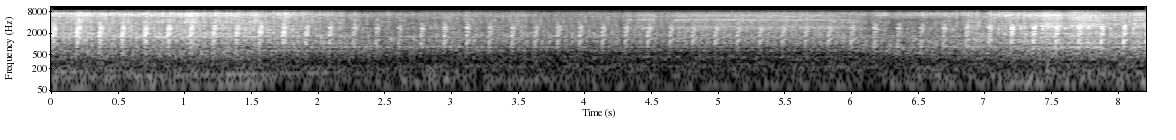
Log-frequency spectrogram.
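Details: Toyota 1KR-FE engine with new timing chain, tensioner and guide: sharp, regular ticking knock about three times a second over the idle, growing as revs rise; cause unknown.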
